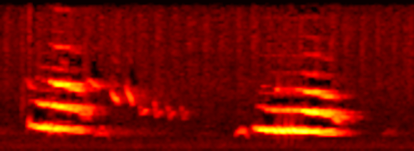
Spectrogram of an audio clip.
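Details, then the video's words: Two piercing tapir squeals: the first a quick downward-sliding whistle, the second swooping up then holding a level shrill tone, set against soft background hiss. "Real Tapir Sounds"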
